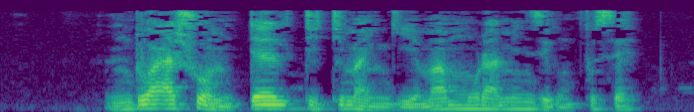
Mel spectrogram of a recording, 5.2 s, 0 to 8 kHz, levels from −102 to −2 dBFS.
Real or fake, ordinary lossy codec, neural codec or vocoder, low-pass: real; MP3, 24 kbps; none; 7.2 kHz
